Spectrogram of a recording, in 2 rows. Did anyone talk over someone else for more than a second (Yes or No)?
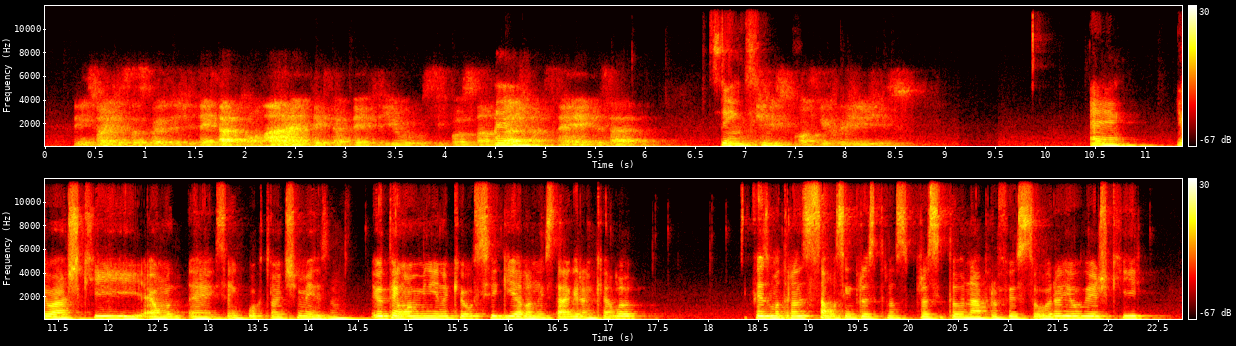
No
